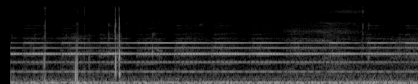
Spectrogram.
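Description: Air horn of an approaching Canadian National freight train's lead locomotive, a GE ET44AC, held as one long steady chord of several notes over a low rumble.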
